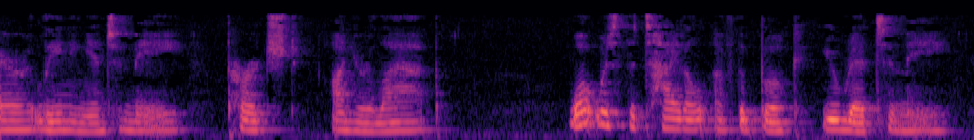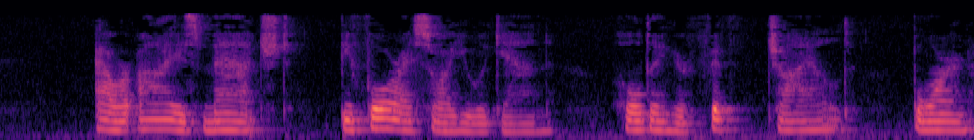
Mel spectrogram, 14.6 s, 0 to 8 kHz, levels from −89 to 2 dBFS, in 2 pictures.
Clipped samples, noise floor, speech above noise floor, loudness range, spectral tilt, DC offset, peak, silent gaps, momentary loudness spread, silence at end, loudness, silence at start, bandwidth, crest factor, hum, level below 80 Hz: under 0.1%; -68 dBFS; 33 dB; 5 LU; -6 dB/octave; under 0.1%; -16 dBFS; none; 16 LU; 0 s; -37 LUFS; 0 s; 6 kHz; 20 dB; none; -68 dBFS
